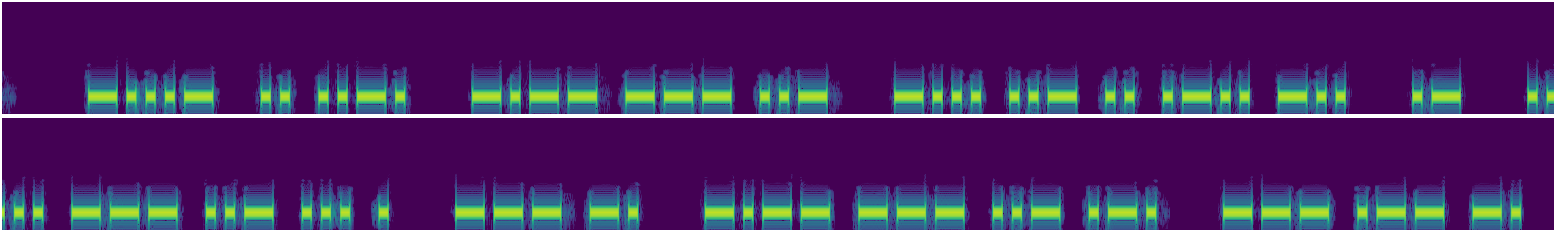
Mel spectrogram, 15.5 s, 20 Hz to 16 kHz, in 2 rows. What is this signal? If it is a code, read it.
Morse code, heard as a keyed tone, about 25 wpm, 600 Hz. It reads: <BT> IF YOU BUILD A HOUSE ON YOUR OWN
